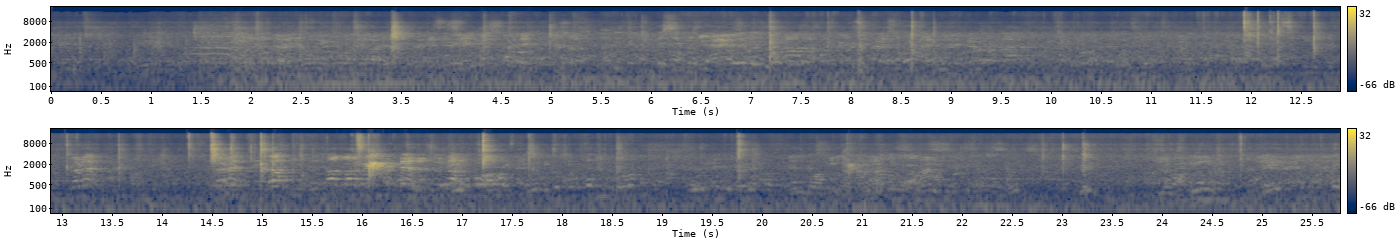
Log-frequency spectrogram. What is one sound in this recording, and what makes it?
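Young men chatter and call out to each other nearby.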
